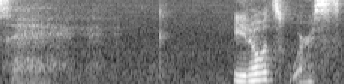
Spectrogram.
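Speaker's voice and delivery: ordinary talk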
